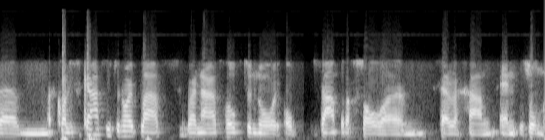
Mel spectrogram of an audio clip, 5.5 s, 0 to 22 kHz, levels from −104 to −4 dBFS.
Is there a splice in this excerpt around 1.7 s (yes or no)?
no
